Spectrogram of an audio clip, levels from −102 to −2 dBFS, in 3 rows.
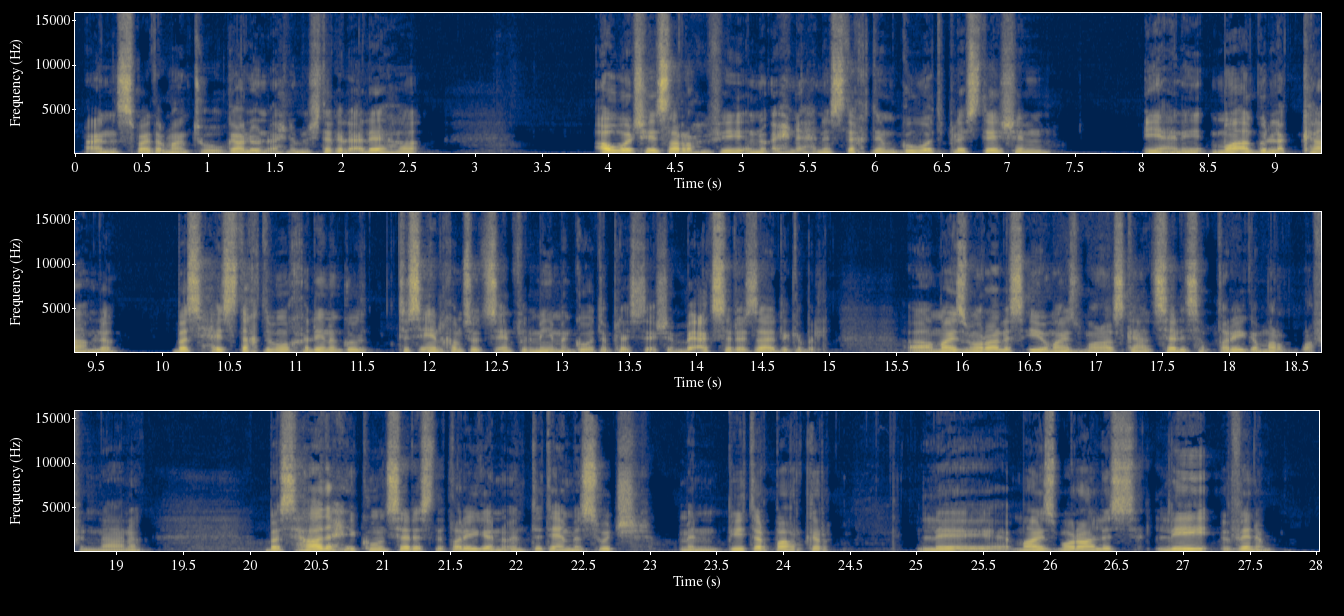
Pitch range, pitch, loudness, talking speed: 90-120 Hz, 100 Hz, -30 LUFS, 135 wpm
